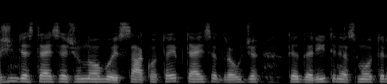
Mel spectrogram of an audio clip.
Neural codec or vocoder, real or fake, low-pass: none; real; 7.2 kHz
